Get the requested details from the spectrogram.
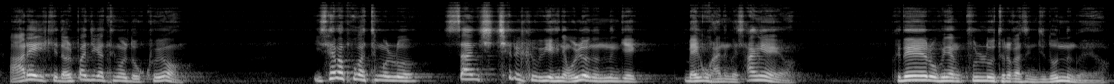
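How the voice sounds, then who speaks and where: A male pastor preaching a sermon in a chatty way, often putting questions to the congregation and acting out quoted lines. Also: on the high side. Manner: conversational, asks the congregation questions; acts out quoted lines, dropping to a hush.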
